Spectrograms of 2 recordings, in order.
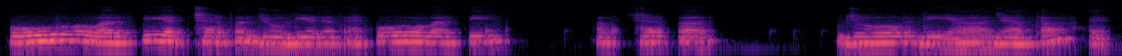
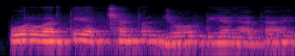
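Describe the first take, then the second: First: Word-by-word writing pace. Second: Said in the usual way. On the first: Real, not acted. Repeats the rule slowly for writing.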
